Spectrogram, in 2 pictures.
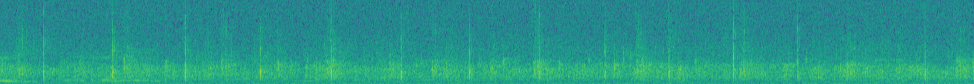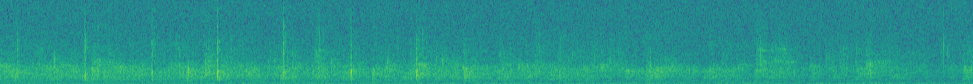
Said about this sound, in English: It makes me want to leap for joy. It makes me want to clap my hands and shout unto my God with a voice of triumph.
